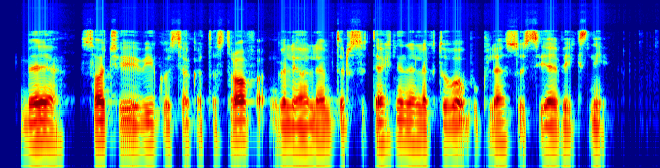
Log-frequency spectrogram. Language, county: Lithuanian, Vilnius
